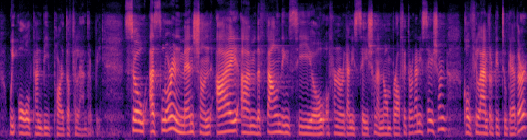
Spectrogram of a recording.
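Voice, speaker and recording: Speaking with a strong Mexican accent, a woman uses a bright, sharp tone, a fairly low pitch, ordinary pitch variation and a moderate pace. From Mexico City, Mexico. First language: Spanish. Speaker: nonprofit CEO. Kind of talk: public talk.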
